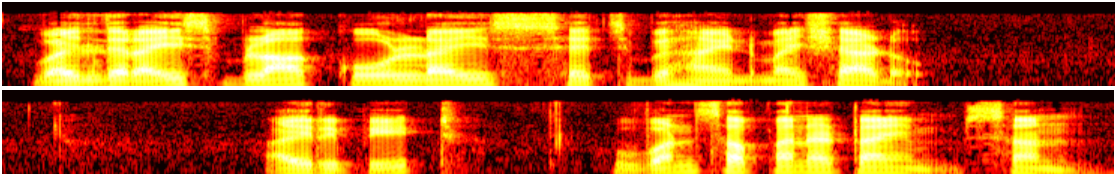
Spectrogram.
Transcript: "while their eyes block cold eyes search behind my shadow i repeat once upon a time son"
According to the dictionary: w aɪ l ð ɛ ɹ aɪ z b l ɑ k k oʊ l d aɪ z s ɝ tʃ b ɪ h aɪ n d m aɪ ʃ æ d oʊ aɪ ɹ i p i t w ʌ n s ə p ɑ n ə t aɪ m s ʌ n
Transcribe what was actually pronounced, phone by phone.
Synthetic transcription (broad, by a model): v aɪ l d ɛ ɹ aɪ s b l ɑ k k oʊ l d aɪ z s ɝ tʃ b ɪ h aɪ n d m aɪ ʃ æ d oʊ aɪ ɹ i p i t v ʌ n s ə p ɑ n ə t aɪ m s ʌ n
